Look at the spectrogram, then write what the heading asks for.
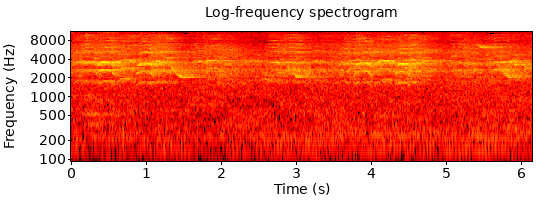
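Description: Faint outdoor bird chorus: high chirping calls throughout, and a call that slides down in pitch a few times.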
